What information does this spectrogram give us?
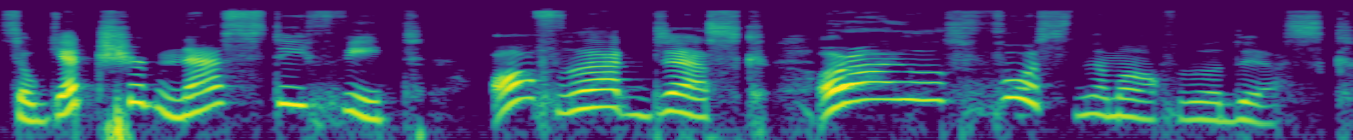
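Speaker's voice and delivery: put-on Irish accent. Voicing a blue-haired boy telling someone to remove their feet from a desk: angry irish accent. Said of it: "I start to speak like an Irishman".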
